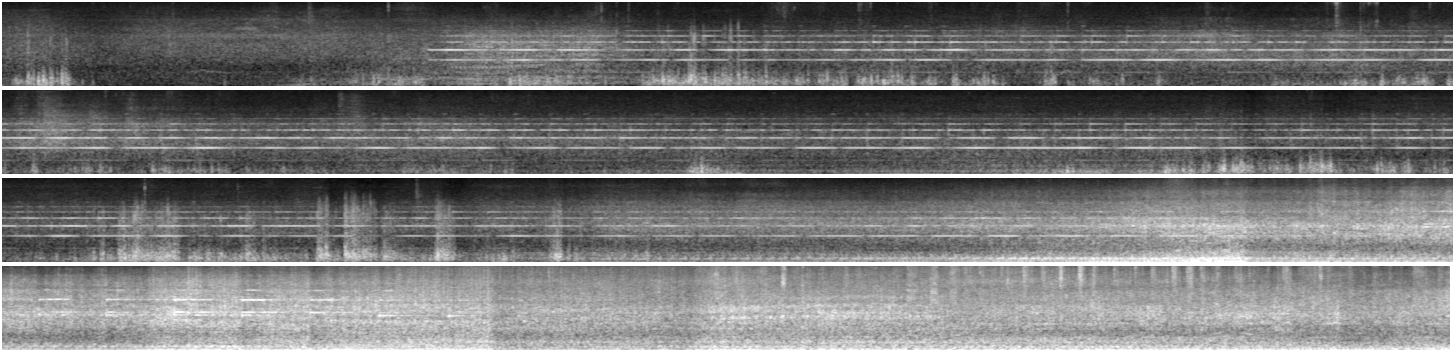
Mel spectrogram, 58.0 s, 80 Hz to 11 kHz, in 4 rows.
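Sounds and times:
locomotive engines rumbling: 0:00.0 - 0:58.0
train air horn: 0:04.2 - 0:06.2.

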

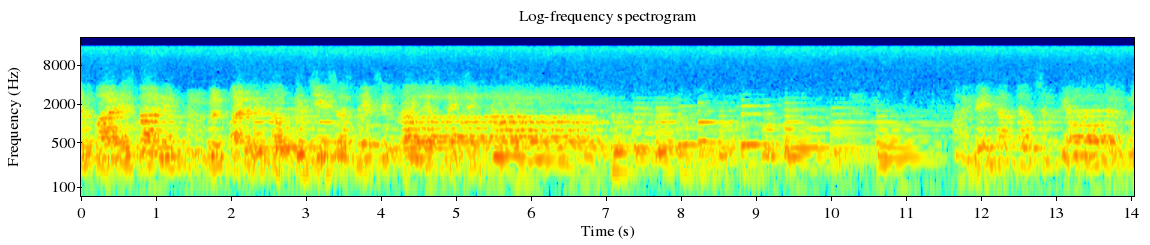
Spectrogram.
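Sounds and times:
male voice choir singing: 0:00.0 - 0:07.1, 0:11.6 - 0:14.0.

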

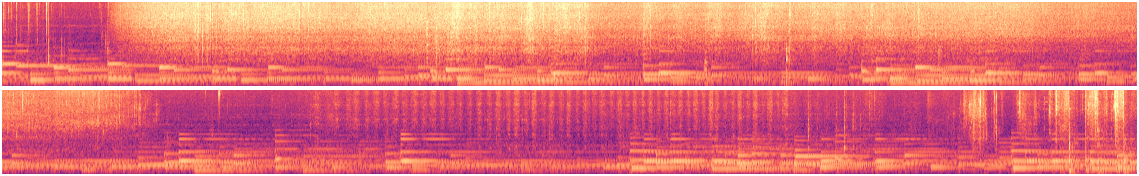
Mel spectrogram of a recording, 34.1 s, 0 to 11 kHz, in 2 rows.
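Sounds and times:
background music: 0:00.0 - 0:34.0
vegetables sizzling in oil: 0:01.6 - 0:19.4
spatula scraping a pan: 0:06.2 - 0:13.2.

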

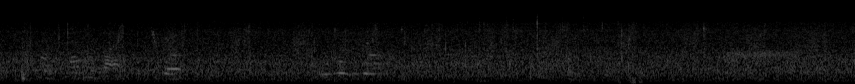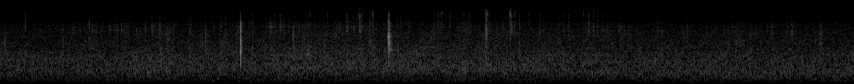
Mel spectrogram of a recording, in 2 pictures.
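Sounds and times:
faint outdoor hiss: 0:00.0 - 0:17.0
sharp ticks: 0:08.6 - 0:15.5.

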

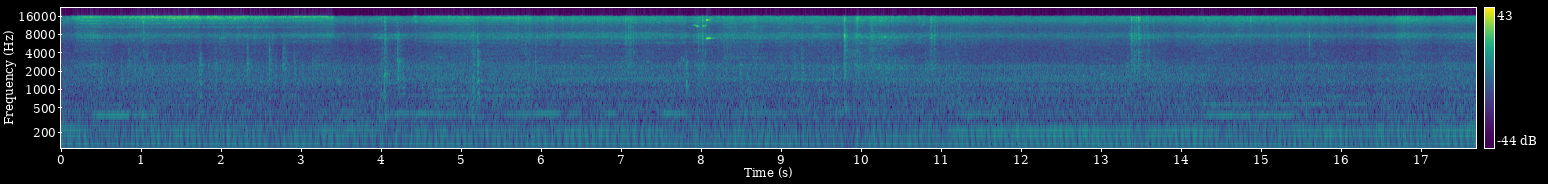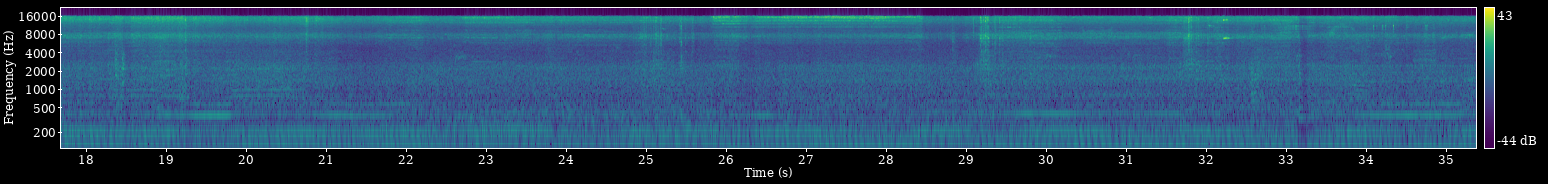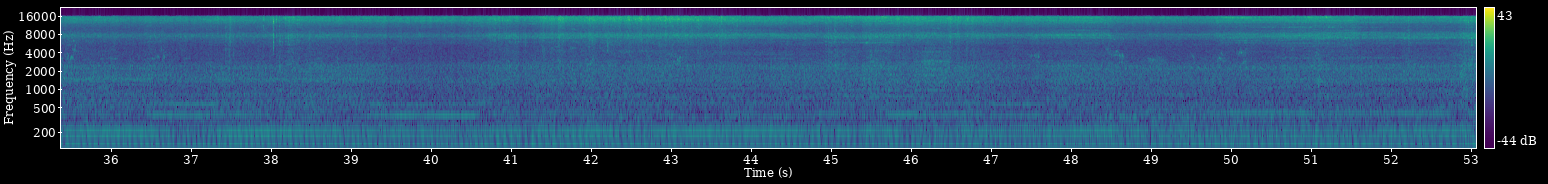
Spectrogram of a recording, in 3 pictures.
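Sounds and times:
excavator diesel engine running: 0:00.0 - 0:53.0.

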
